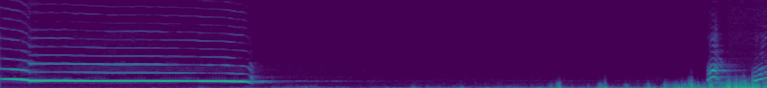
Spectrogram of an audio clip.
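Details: Coyote. A coyote lets out a sustained, clear howl held at one pitch for nearly two seconds before cutting off. Shuffling background noise follows, and a brief rising yip starts near the end.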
